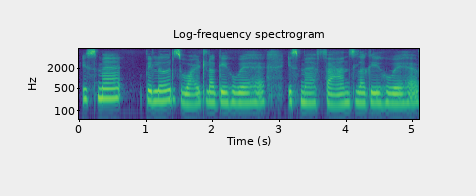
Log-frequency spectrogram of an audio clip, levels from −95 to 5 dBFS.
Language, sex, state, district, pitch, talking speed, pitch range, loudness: Hindi, female, Bihar, Patna, 185 Hz, 130 wpm, 180-200 Hz, -21 LUFS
